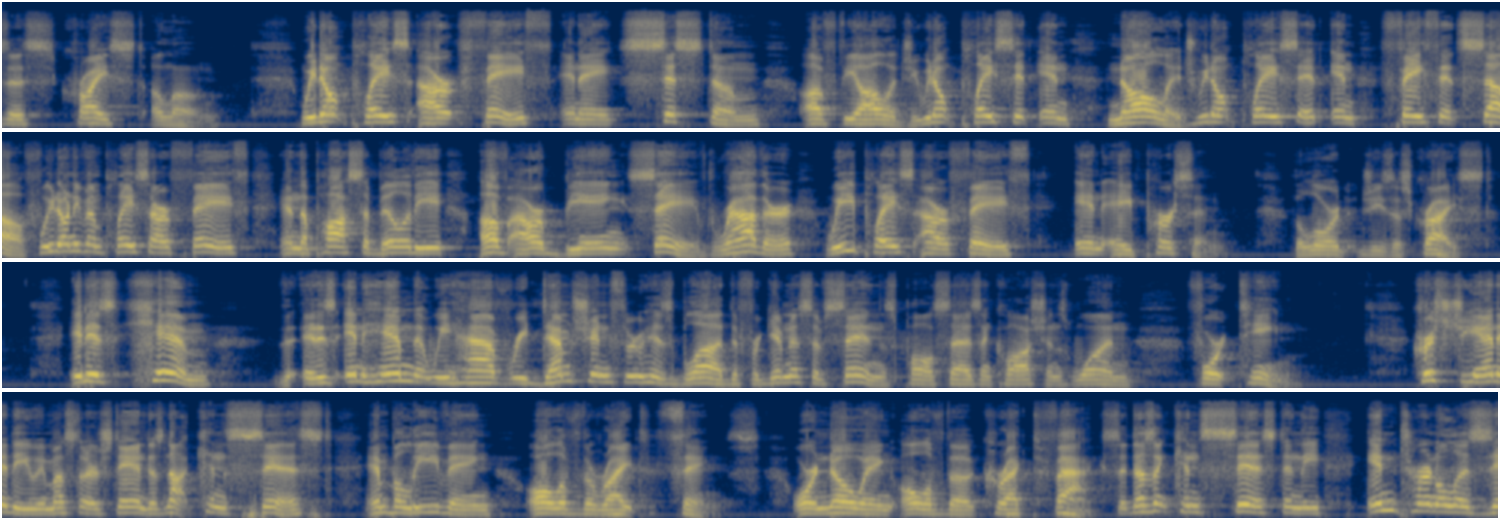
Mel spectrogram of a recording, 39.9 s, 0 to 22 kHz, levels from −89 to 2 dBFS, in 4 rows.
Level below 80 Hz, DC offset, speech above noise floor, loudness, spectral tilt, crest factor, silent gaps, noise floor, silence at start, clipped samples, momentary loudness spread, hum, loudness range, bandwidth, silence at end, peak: -74 dBFS; under 0.1%; 38 dB; -19 LUFS; -3 dB/octave; 20 dB; none; -58 dBFS; 0 s; under 0.1%; 12 LU; none; 5 LU; 16.5 kHz; 0 s; 0 dBFS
